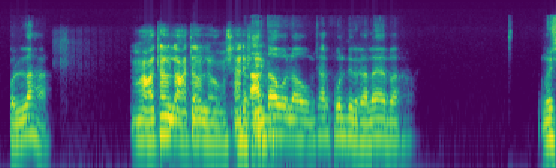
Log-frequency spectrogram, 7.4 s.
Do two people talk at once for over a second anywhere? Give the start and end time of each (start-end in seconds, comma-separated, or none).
none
